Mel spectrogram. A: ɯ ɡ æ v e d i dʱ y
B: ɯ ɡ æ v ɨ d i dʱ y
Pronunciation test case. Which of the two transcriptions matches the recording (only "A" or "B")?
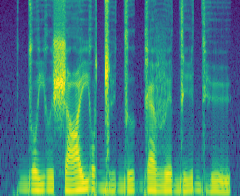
A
